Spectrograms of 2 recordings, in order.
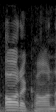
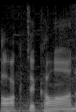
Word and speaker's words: Otacon: It's Otacon. I probably said Octacon or whatever, something amongst those lines.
